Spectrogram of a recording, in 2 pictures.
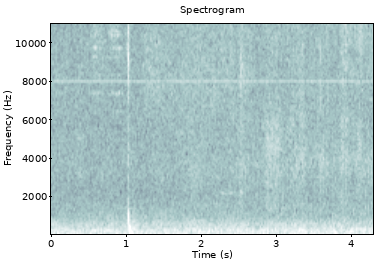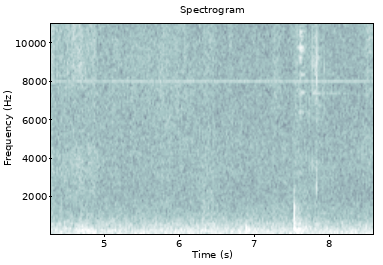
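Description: Small metal and glass items clink softly.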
